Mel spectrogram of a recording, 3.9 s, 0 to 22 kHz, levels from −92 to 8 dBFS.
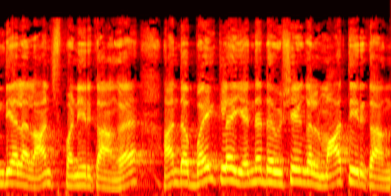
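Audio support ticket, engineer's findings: Nothing to flag here: listened through the whole ticket clip and didn't hear any technical faults worth chasing.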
